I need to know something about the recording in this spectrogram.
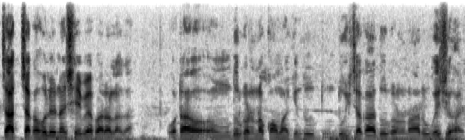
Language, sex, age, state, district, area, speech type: Bengali, male, 30-45, West Bengal, Cooch Behar, urban, spontaneous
